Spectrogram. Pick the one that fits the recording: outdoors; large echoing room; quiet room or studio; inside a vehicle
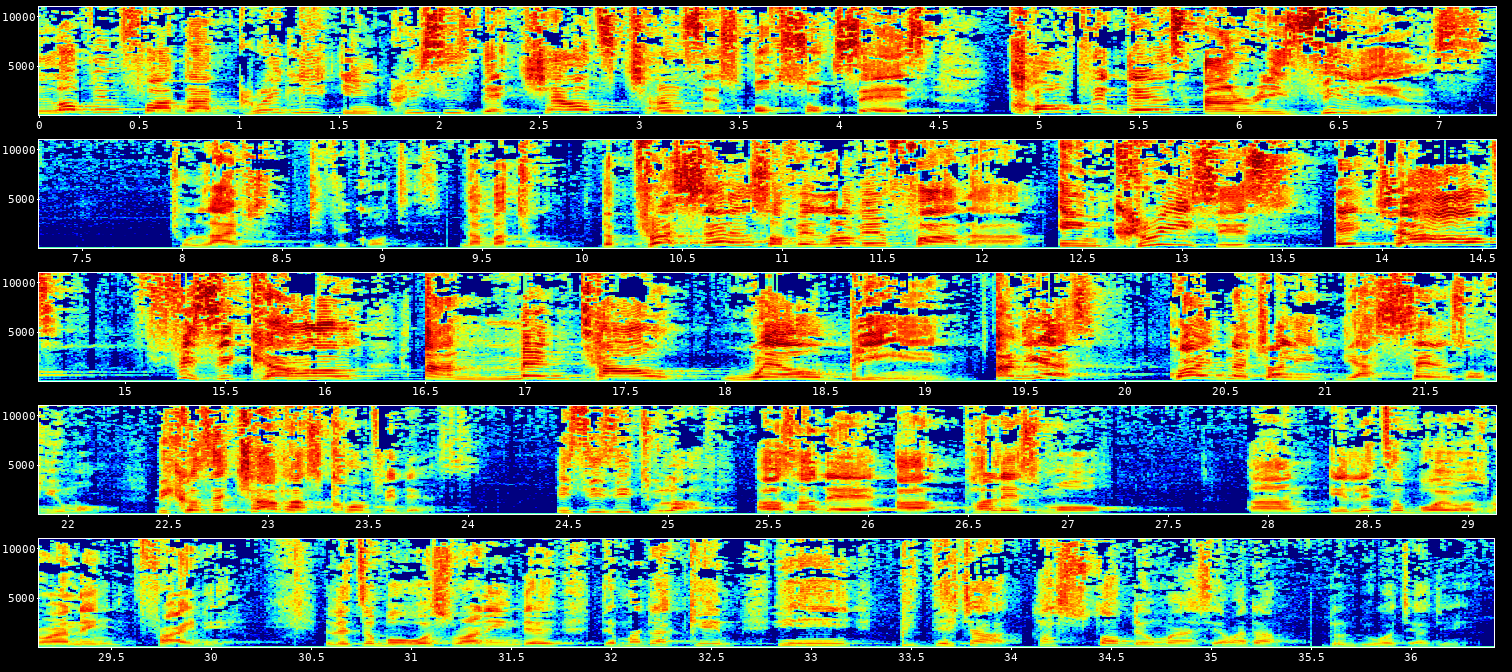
large echoing room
